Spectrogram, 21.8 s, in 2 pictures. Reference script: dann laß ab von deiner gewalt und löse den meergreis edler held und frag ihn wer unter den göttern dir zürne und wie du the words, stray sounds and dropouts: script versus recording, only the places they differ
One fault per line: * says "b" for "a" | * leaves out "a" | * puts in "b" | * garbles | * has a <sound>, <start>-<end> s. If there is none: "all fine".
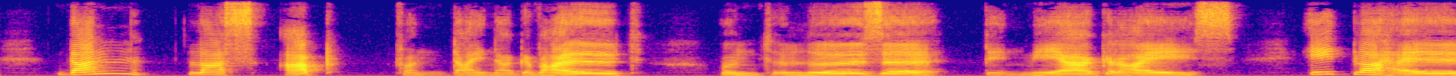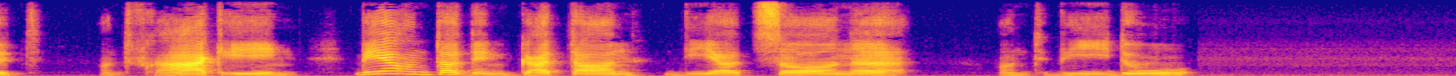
all fine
